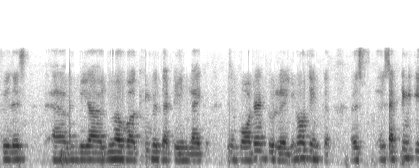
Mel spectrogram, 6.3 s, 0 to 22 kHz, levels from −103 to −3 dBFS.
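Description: Throughout, the speech passes through the Speex codec with too few bits for its excitation, which fits a bitrate near 20 kbps. The damage is plainly audible: the voice sounds noisy and hoarse.

From 2.11 to 2.24 s, VoIP packet loss concealed by the speech codec occurs. About 60 ms of packets never arrived, which fits three lost frames. The decoder stretched its last pitch and filter with falling gain, so the speech smears into a fading sound and stays weak briefly afterwards.

At 3.43 s the sound skips abruptly, with roughly a tenth of a second missing and the two sides butted together without silence. The likely cause is audio missing between chunks: a piece dropped while the recorder switched between 2.5-second chunks.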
